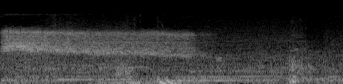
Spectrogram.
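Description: Race car in GRID Legends boosting on nitrous, a sustained bright engine roar and tyre hiss that eases after about two seconds, with a brief thump near the end.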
